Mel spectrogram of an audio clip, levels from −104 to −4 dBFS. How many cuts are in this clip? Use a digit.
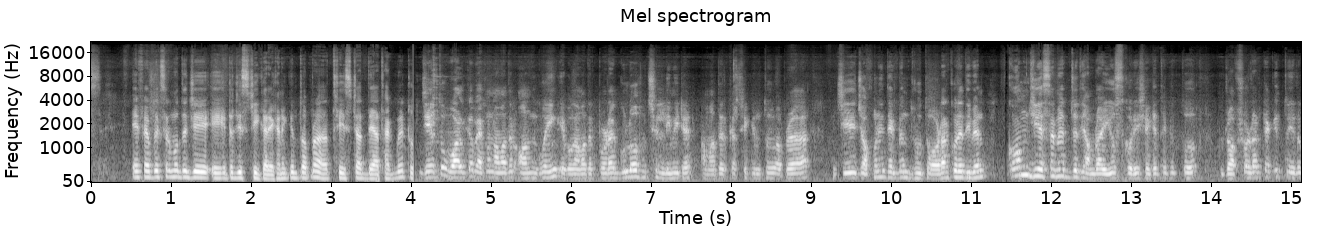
2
